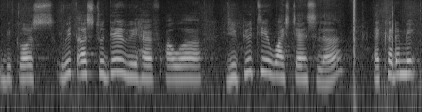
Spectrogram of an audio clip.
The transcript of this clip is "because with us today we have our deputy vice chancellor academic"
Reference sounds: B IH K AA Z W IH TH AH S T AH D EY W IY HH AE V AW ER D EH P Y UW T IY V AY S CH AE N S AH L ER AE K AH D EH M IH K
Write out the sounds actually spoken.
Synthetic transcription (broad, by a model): B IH K AA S W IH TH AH S T AH D EY W IY HH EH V AW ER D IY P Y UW T IY W AY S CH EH N S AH L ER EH K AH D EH M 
